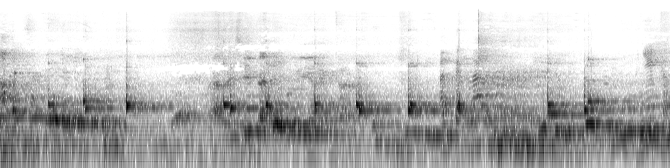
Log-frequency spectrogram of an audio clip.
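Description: Wooden marimba struck with mallets, one note at a time at an uneven, exploratory pace, a dozen or so short ringing notes.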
